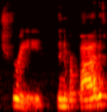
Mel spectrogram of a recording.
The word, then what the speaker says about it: three: a few exceptions uh the number three is pronounced tree the number five is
